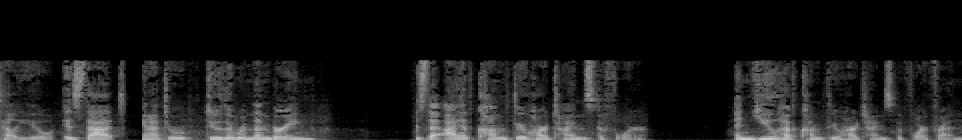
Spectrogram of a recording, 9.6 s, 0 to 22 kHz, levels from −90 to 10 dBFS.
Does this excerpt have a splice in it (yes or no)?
yes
